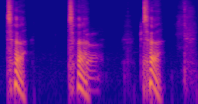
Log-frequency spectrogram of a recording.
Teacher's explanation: So ta, don't let the T touch your teeth. Put the tongue just behind the top teeth on the roof of the mouth, and it comes out as t, t, ta, ta, t.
